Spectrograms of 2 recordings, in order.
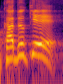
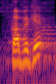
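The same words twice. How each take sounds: First: Said in the usual way. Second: Quiet prompt. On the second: Shown as a demonstration.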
